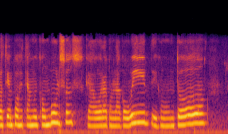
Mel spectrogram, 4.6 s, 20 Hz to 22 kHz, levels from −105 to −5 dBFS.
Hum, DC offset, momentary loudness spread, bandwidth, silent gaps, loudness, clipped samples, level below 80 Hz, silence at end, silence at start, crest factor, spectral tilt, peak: none; under 0.1%; 7 LU; 8.8 kHz; none; -20 LUFS; under 0.1%; -46 dBFS; 0.2 s; 0 s; 12 dB; -5.5 dB/octave; -6 dBFS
